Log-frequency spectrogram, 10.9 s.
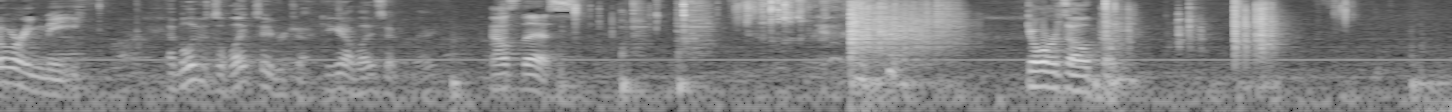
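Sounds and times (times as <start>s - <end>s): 
speech: 0.0s - 4.8s, 7.7s - 8.5s
dice being rolled: 4.3s - 7.4s, 8.4s - 10.2s.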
